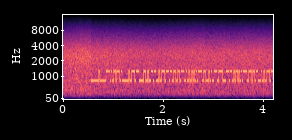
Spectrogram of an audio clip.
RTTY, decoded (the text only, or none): AMPLA INJECAO DE …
